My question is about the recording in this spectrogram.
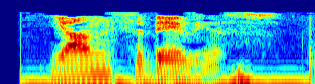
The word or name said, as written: sibelius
